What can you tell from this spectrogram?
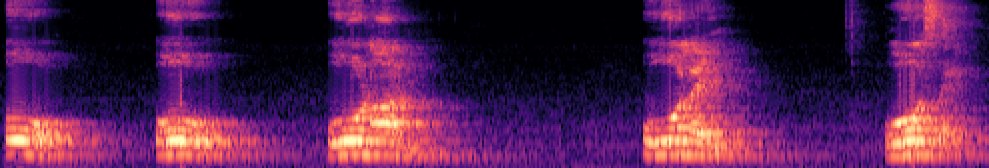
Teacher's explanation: Tamil phoneme O is produced by keeping the lips closely rounded and sounding.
